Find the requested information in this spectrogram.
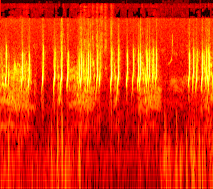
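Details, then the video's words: Common quail (bater) calling: short, sharp, clipped notes in quick clusters of two or three, repeated steadily across the clip, with a faint low murmur beneath. "Bater Ki Latest Awaz, Batair ki Awaz, Bater , Bater fight, Bater voice , Common quail | бедана ови"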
